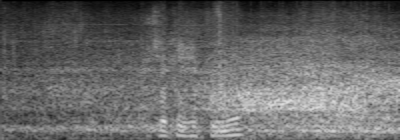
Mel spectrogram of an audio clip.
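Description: A motorcycle engine revs up sharply.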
